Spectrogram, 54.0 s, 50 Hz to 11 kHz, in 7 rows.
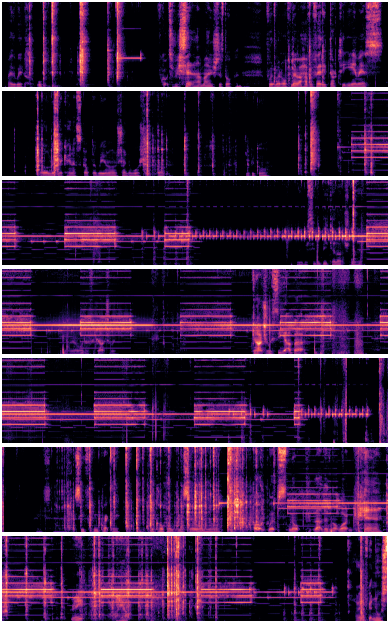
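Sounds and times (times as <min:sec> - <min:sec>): high fast-warbling alarm tone: 0:14.5 - 0:38.0, 0:43.0 - 0:53.0
pulsing electronic alarm sounders: 0:14.5 - 0:38.2, 0:42.9 - 0:53.1.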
